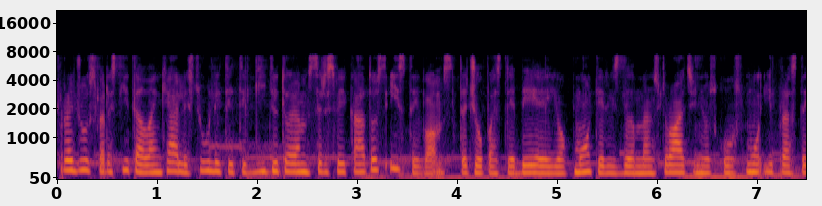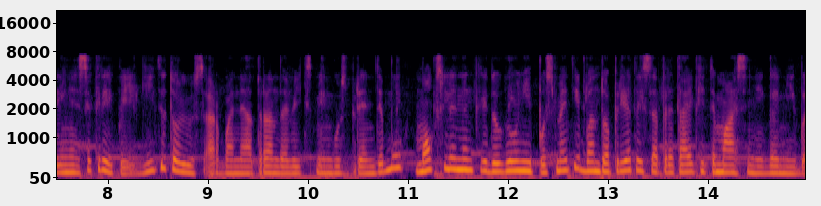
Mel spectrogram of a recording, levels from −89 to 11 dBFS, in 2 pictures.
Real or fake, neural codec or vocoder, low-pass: fake; codec, 24 kHz, 6 kbps, HILCodec; 7.2 kHz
